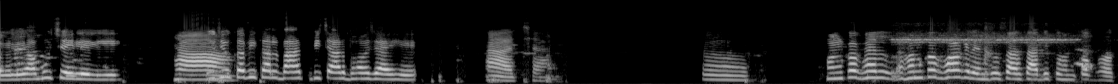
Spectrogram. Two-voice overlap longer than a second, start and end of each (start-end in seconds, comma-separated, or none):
none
